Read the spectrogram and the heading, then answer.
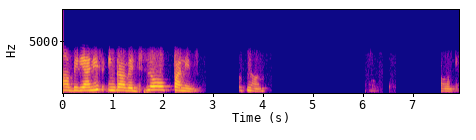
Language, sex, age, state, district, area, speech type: Telugu, female, 18-30, Telangana, Nagarkurnool, urban, conversation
